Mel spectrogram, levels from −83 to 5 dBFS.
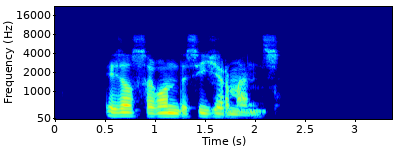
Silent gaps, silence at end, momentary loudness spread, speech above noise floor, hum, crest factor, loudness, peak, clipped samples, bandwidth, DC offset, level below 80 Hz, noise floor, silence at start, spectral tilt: none; 1.15 s; 14 LU; over 58 dB; none; 20 dB; -32 LUFS; -14 dBFS; under 0.1%; 8.2 kHz; under 0.1%; -80 dBFS; under -90 dBFS; 0.5 s; -5.5 dB/octave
